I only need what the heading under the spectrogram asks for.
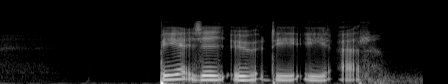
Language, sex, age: Swedish, female, 25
